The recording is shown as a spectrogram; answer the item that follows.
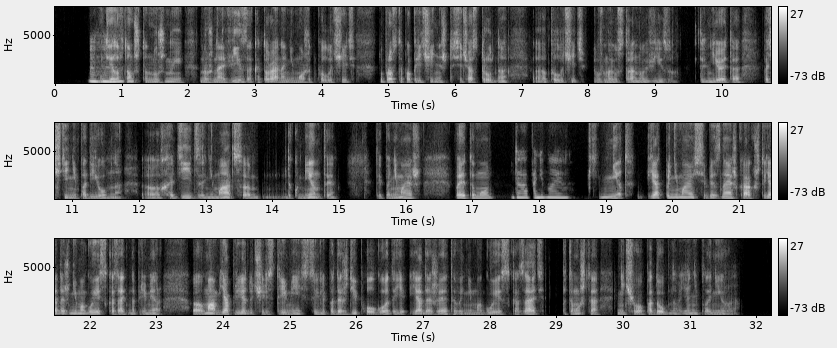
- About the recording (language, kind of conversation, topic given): Russian, advice, Как справляться с уходом за пожилым родственником, если неизвестно, как долго это продлится?
- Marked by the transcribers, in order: tapping; other background noise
